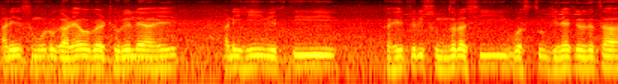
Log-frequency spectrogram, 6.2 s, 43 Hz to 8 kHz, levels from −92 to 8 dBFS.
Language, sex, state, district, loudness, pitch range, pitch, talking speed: Marathi, male, Maharashtra, Gondia, -19 LUFS, 115-125 Hz, 120 Hz, 135 wpm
